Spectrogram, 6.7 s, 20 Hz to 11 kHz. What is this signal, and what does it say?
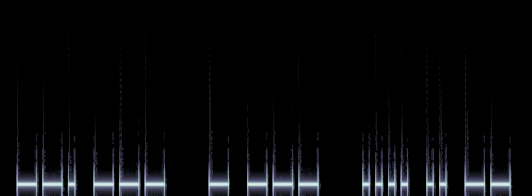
Morse code, heard as a keyed tone, about 15 wpm, 700 Hz. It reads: GO TO HIM
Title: Sentences from Top 1100 Words 15wpm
